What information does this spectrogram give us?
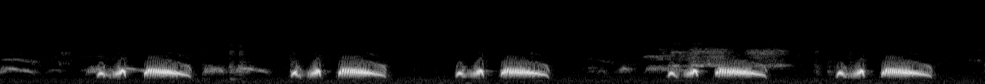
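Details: Repeated 'thổ sấm' style cooing from a spotted dove: deep, rounded phrases of a double short hoot and a long, falling coo, about four phrases with brief pauses between them.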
